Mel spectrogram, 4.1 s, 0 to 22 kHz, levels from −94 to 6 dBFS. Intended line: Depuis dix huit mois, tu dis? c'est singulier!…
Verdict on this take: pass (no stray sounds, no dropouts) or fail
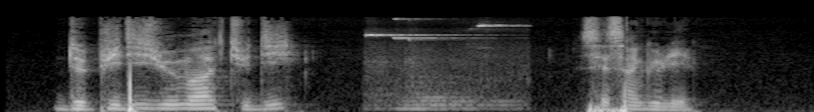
fail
